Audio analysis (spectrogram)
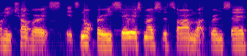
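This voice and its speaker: In a London accent, a man talks fairly quickly at a medium pitch with fairly even intonation, the sound dry and close with no echo. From South East London, England. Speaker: gaming podcast panelist. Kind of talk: casual chat. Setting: online group video call.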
